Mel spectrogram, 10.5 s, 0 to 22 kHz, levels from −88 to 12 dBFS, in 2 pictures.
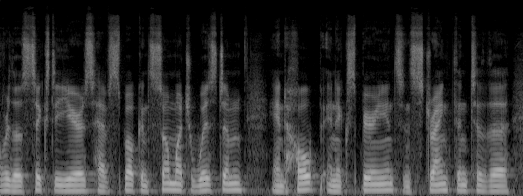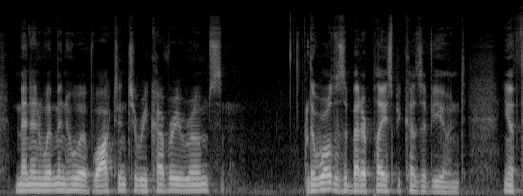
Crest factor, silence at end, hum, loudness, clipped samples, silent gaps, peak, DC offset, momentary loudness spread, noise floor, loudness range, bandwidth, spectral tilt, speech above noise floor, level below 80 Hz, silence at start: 18 dB; 0 s; none; -25 LUFS; under 0.1%; none; -8 dBFS; under 0.1%; 8 LU; -55 dBFS; 1 LU; 16 kHz; -6 dB/octave; 30 dB; -60 dBFS; 0 s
